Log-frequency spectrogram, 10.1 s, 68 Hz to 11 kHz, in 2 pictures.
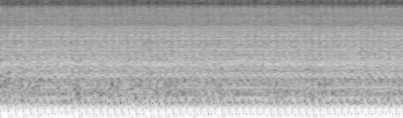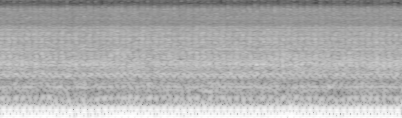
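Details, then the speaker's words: SV650 motorcycle on its first start after a rebuild. The V-twin idles with a steady, even low thrum and regular pulse, no knocks or misses. The earlier no-power fault is suspected to be a loose battery terminal. "Alright, so bike was working, bike wasn't working, bike is working. I'm gonna bet on a loose terminal because that's the only thing that makes any sense."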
